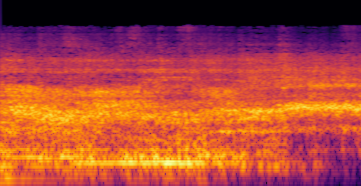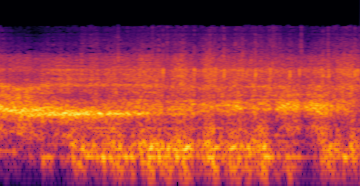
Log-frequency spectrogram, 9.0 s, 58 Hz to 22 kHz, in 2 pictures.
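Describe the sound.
A football crowd celebrating SV Waldhof Mannheim, a third-division side, knocking Bundesliga club Eintracht Frankfurt out of the DFB-Pokal 2:0, with a loud, sustained roar of cheering that stays continuous throughout.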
